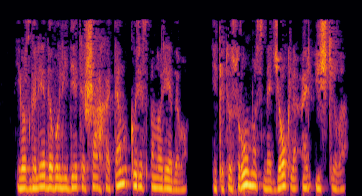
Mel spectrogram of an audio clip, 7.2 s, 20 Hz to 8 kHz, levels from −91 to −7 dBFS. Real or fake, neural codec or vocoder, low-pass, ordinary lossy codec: real; none; 7.2 kHz; MP3, 24 kbps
